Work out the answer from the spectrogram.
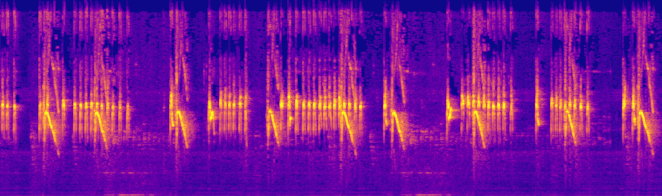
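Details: Chick of the Crimson sunbird calling to its parent, played to draw wild birds down: dense high buzzy chatters and quick ticking runs broken by sharp falling squeaks, cycling about every four seconds, faint hum below.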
